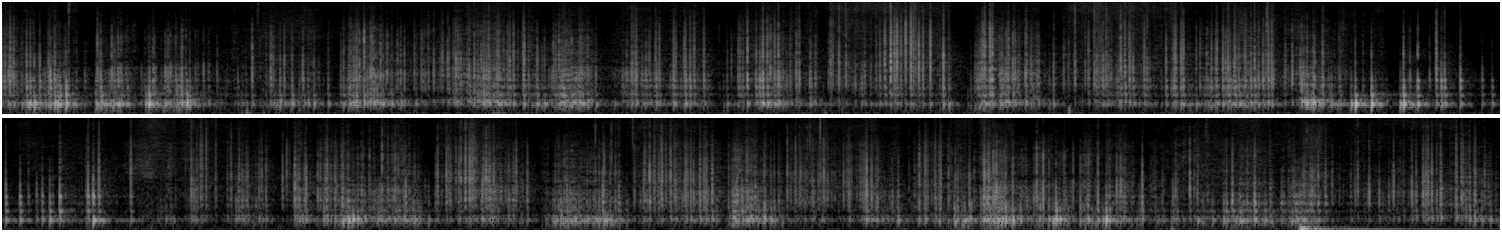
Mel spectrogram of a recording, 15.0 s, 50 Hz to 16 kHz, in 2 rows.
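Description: Long acrylic nails scratch across the tooled pattern of a thick, solid hardcover book or journal with an embossed tan leather cover, held upright in both hands. The result is a steady stream of dry, rasping scrapes and crackles with a droning hum near 300 Hz, and a brief low thump near the end.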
